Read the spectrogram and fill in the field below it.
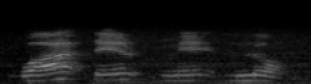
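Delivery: "Watermelon" slowly in four separate beats; sílaba por sílaba. Shown as a demonstration. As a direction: break "Watermelon" into wa, ter, me, lon. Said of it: "dos sílabas". ("Watermelon" despacio, separado en sílabas)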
